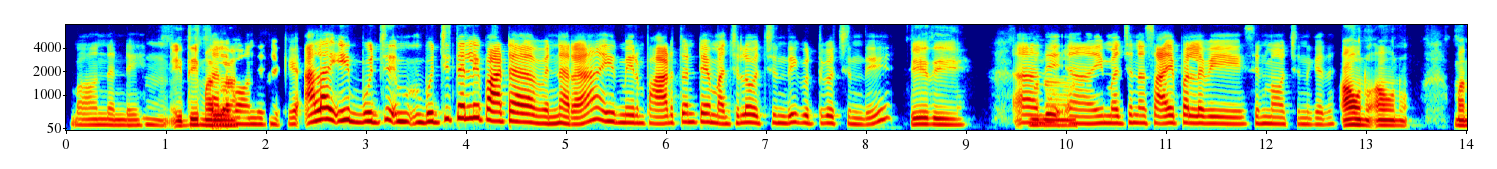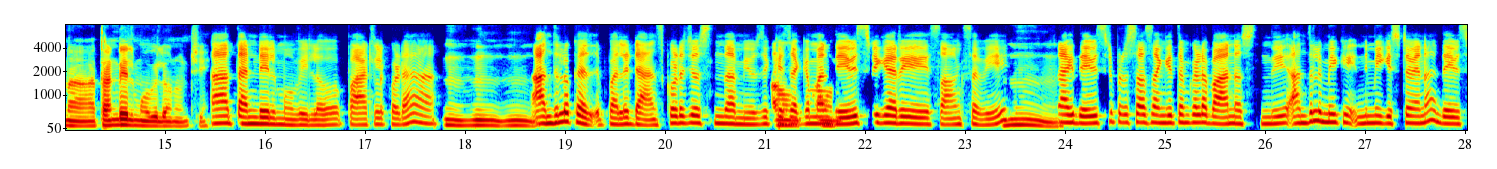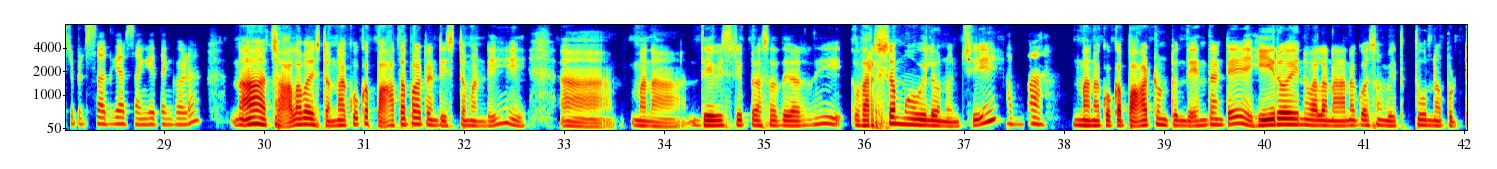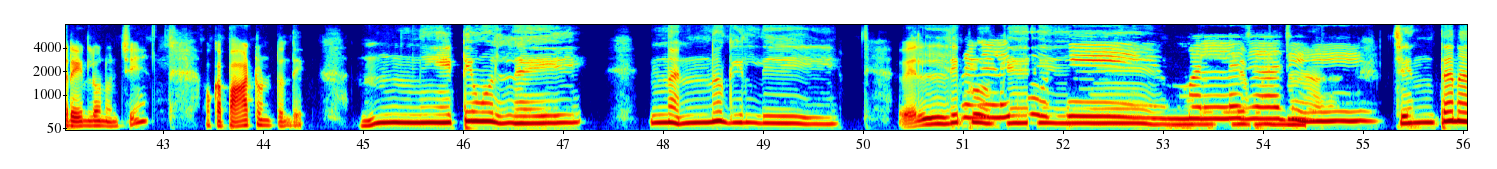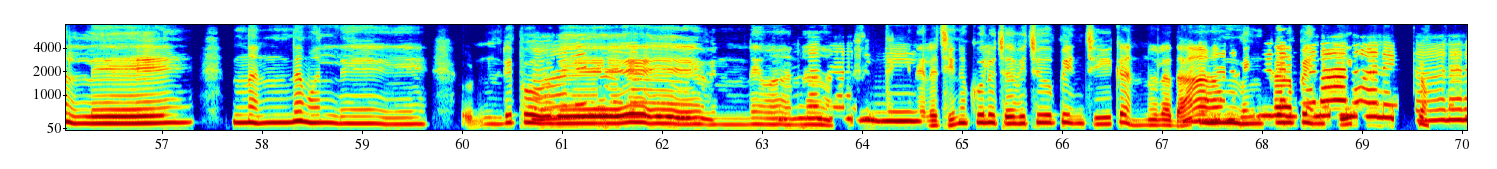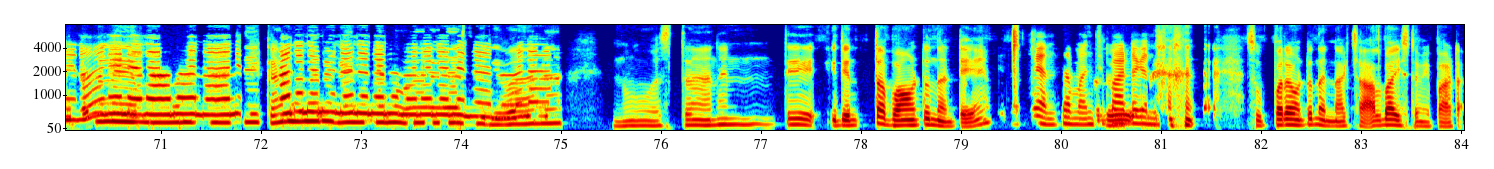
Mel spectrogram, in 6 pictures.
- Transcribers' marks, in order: other background noise; in English: "మూవీలో"; in English: "మూవీలో"; in English: "డాన్స్"; in English: "మ్యూజిక్‌కి"; in English: "మూవీలో"; in English: "హీరోయిన్"; singing: "వెళ్ళిపోకే మల్లె జాజి"; singing: "నీటి ముల్లై, నన్ను గిల్లి వెళ్ళిపోకే … తనువార సిరివాన. నువ్వొస్తానంటే"; singing: "లాల లాలా సన్నజాజి"; singing: "నన నా నన నా నా … నన నానా నా"; lip smack; chuckle; in English: "సూపర్‌గ"; other noise
- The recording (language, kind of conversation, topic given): Telugu, podcast, కొత్త సంగీతాన్ని కనుగొనడంలో ఇంటర్నెట్ మీకు ఎంతవరకు తోడ్పడింది?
